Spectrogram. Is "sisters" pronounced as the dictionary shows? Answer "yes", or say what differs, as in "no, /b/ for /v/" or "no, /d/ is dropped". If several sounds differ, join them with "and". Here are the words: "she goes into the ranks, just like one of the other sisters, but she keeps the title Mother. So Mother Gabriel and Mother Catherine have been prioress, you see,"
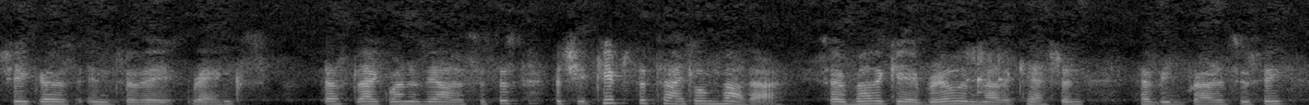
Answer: yes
